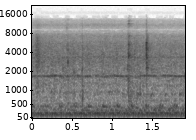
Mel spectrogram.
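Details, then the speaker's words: 2003 Chevrolet Silverado 5.3 V8 idling after replacing belts, tensioners, idler pulley and reinstalling the alternator: smooth, even low rumble, no belt squeal or chirp; charging fine, engine sounds healthy. "it's charging so that means me putting the alternator back in was just fine oh yeah she's good"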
